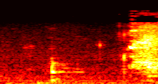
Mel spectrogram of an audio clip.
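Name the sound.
sneeze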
